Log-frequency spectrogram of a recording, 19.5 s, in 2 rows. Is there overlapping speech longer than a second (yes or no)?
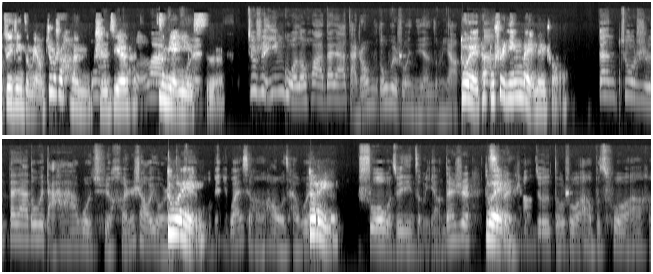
yes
